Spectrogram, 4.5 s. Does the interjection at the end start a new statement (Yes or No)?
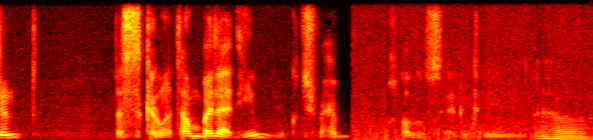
Yes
